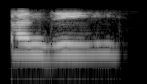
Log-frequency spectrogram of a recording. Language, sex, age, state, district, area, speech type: Punjabi, female, 18-30, Punjab, Moga, rural, conversation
